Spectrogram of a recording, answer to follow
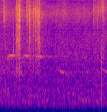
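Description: Two quick camera shutter clicks within the first second, over a quiet background.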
